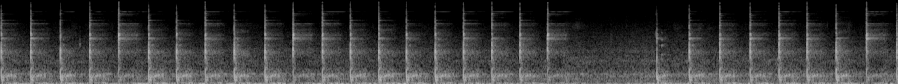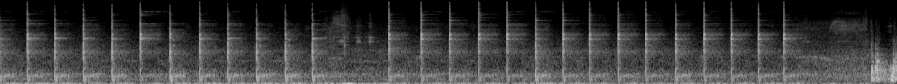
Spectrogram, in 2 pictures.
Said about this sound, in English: Planish the hammer marks out, make it smooth.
